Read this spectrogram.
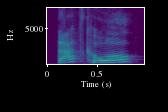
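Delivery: loud, high underwhelmed "that's cool"; deadpan reaction. Retold or imitated. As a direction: act totally unimpressed, loud and high. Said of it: "my reenactment of my reaction".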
